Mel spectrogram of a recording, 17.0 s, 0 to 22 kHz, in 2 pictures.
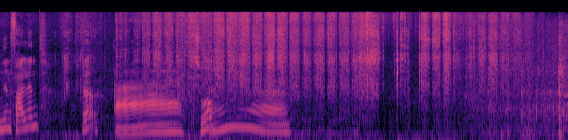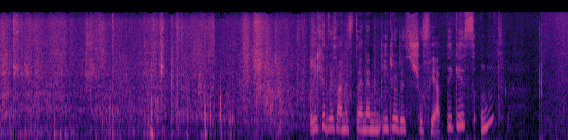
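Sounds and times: person's drawn-out voice: 1.7 - 4.4
snow saw rasping through snow: 1.8 - 9.3.

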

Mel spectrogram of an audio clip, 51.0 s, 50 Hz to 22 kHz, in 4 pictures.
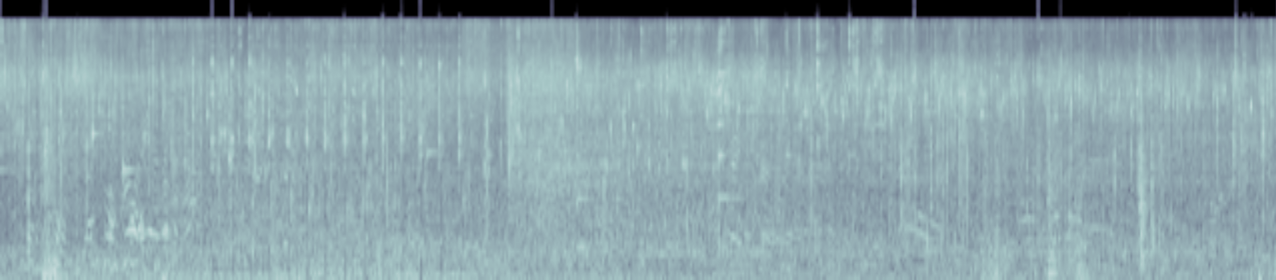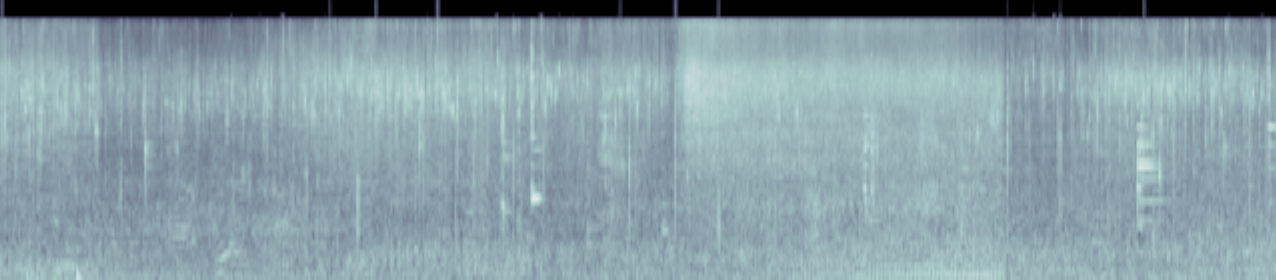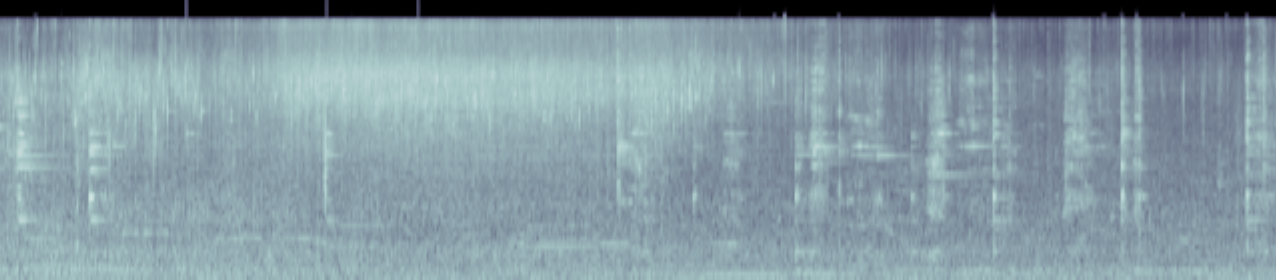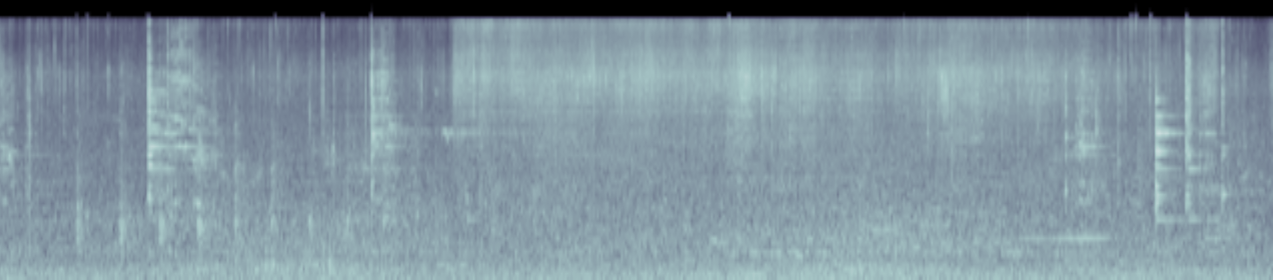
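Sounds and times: egg frying in hot oil: 0.0 - 51.0
spatula scraping and clinking pan: 31.7 - 37.0, 38.0 - 38.5, 39.8 - 40.5, 42.0 - 42.4, 48.9 - 50.6.

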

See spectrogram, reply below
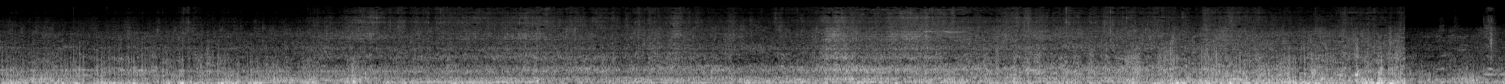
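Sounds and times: motorboat engine drone: 0.0 - 15.0
rush of boat wake: 0.0 - 15.0
wind rumbling on microphone: 0.0 - 15.0.

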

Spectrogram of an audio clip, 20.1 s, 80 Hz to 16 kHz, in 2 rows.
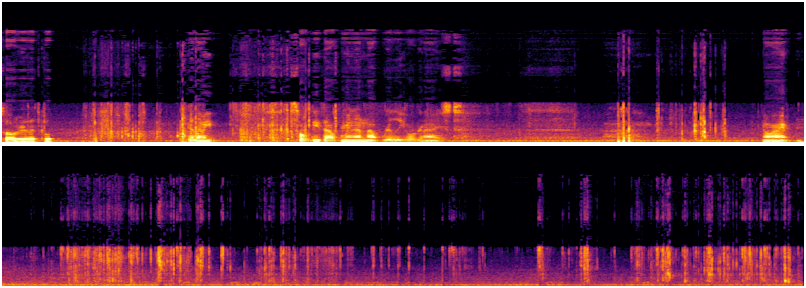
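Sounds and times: foil wrapper crinkling: 10.4 - 20.0
cards being handled: 10.5 - 16.1, 16.8 - 20.0.

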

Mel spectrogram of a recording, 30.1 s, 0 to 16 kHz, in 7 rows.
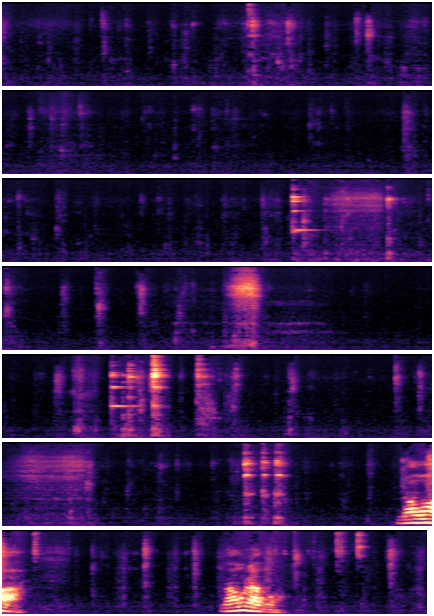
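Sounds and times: chopsticks clinking on ceramic bowls: 11.4 - 11.9, 18.3 - 19.6, 23.8 - 24.5.

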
